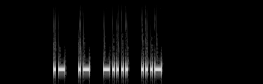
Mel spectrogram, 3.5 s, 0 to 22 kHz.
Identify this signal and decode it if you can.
Morse code, heard as a keyed tone, about 40 wpm, spaced as for 29 wpm, 690 Hz. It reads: AA6V
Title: USA Call Signs - 4 Characters - 2x Character Spacing - 40wpm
